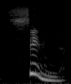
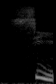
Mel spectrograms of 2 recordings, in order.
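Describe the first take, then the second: First: The vowel is a short i sound. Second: The vowel is a long ee sound. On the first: The speaker calls it right. "will be sin" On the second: The speaker calls it wrong. "not seen"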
